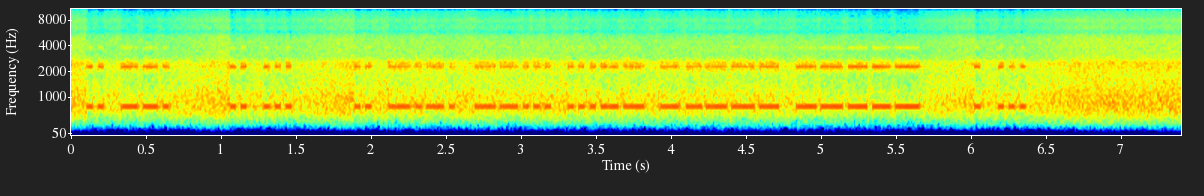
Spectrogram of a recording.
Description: Morse code, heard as a keyed tone, hand-sent with a bug key, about 33 wpm, 760 Hz, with heavy radio static and a narrow filter. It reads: … IS IC7300 ES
